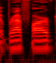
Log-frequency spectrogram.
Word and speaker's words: Favre: Why is his name pronounced like that? – Brett Favre? – Yeah. – I'm fucking up. – The R comes after the V. I'm pissed off about Brett Favre? – That's what it's spelled like.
